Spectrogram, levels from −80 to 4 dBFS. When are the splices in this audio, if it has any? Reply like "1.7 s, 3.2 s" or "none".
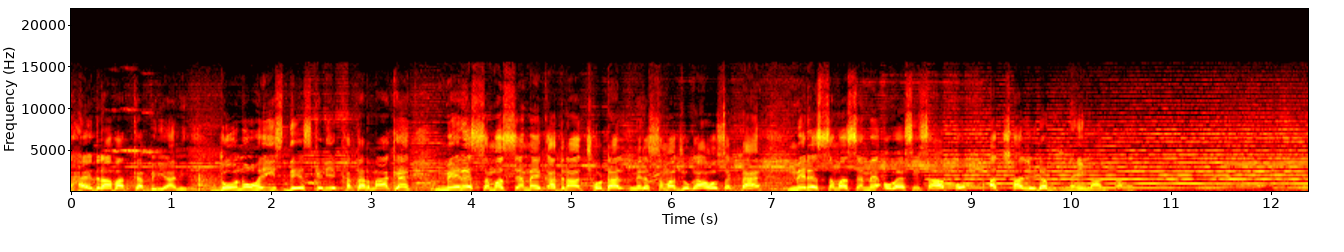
none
